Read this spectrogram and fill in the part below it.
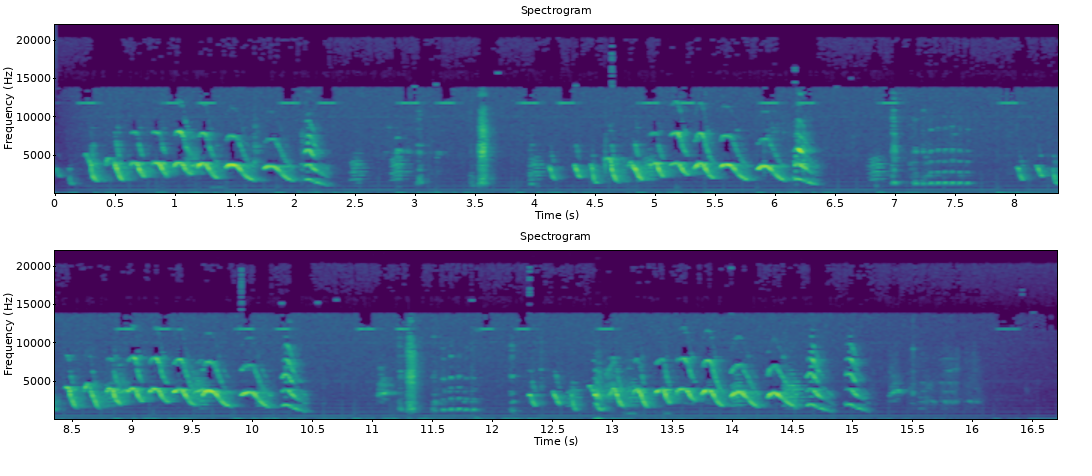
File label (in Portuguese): Canto do Bavete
